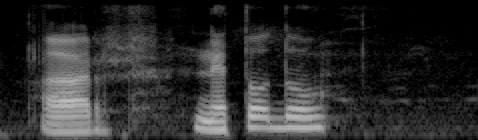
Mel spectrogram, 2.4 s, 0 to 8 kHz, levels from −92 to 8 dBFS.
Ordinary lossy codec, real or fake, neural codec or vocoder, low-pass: none; real; none; 7.2 kHz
